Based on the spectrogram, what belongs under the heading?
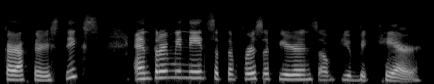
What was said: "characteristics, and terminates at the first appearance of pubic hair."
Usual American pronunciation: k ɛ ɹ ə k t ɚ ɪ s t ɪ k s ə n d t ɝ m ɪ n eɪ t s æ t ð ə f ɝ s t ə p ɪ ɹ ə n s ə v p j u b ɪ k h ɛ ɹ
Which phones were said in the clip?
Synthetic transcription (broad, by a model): k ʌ ɹ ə k t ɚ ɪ s t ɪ k s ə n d t ɝ m ɪ n eɪ t s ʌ t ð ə f ɝ s t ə p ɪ ɹ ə n s ə v p j u b ɪ k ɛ ɹ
